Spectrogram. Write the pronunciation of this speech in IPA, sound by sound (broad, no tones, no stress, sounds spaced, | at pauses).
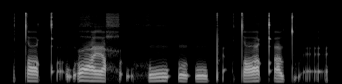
tˤ o qʼ o̰ ʕ æ ħ o̰ h o ʔ ɤ ʔ o pʼ æ̰ tˤ ɛ qʼ ɛ tʷ æ̰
